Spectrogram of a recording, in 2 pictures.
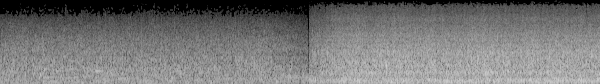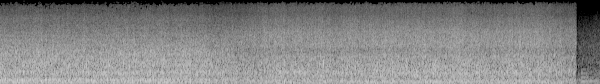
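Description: Creek water rushing over rocks in a shallow riffle. About six seconds in, it gives way to the louder, brighter rush of a small waterfall pouring over a ledge into a pool. Just before the end it drops suddenly to a much quieter flow.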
